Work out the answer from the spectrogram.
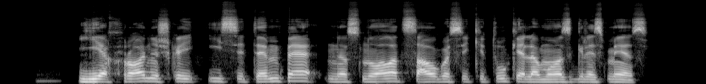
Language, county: Lithuanian, Šiauliai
